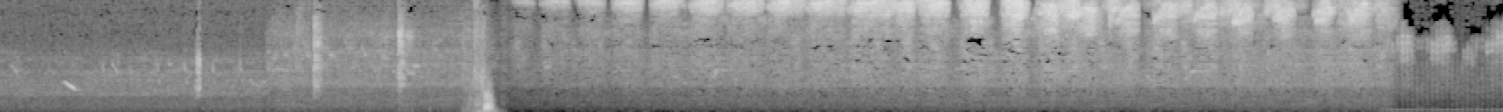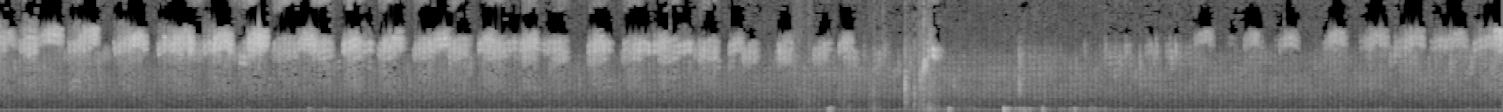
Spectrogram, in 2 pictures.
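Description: A fast, even run of very high-pitched chirps, several a second, begins after a sharp knock about five seconds in and is loudest in the first half. From about halfway the chirps drop a little in pitch and grow quieter, over a faint steady hum, with a few small clicks.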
